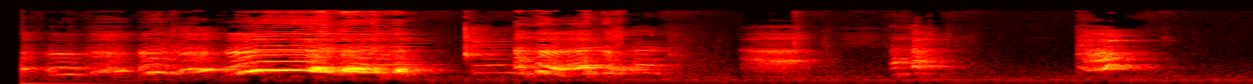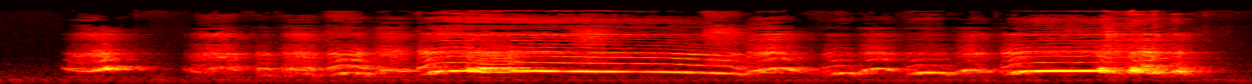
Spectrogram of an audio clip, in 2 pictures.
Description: was being a bully so his little brother hit him..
